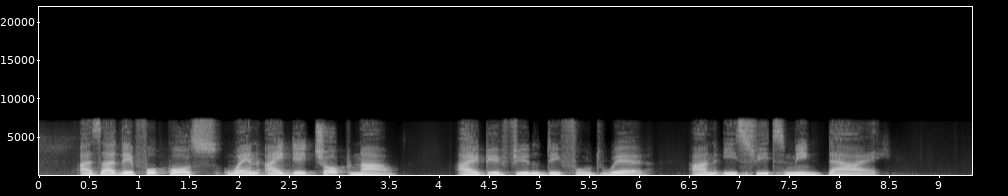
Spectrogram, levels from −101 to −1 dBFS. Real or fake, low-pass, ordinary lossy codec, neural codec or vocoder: fake; 7.2 kHz; none; codec, 16 kHz, 0.5 kbps, X-Codec, HuBERT features, trained on LibriSpeech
